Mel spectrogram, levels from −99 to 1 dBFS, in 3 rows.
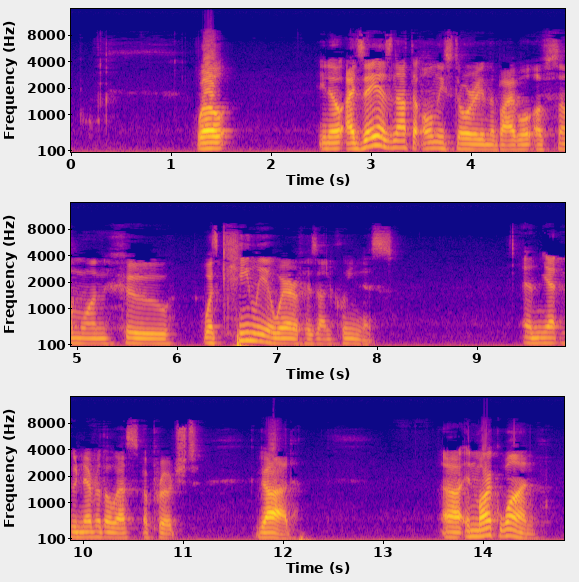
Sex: male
